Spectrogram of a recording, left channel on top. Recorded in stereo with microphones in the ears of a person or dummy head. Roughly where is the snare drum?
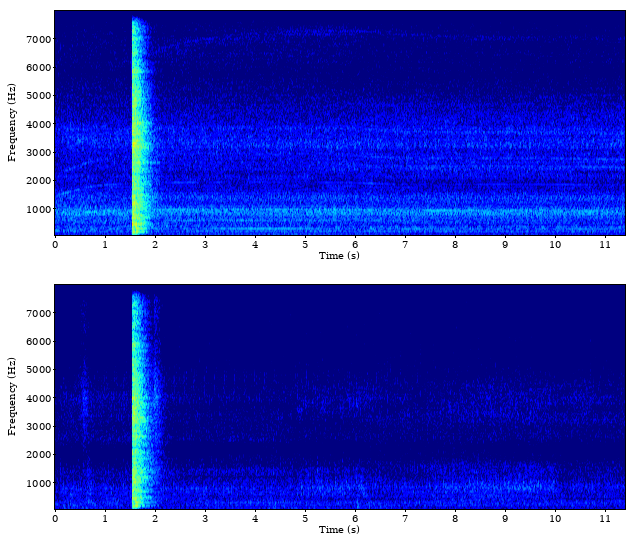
Left.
